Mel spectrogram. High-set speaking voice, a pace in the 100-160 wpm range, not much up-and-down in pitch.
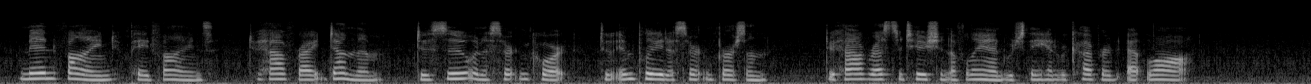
Yes: high, 230 Hz; average, 140 wpm; narrow, 2.3 semitones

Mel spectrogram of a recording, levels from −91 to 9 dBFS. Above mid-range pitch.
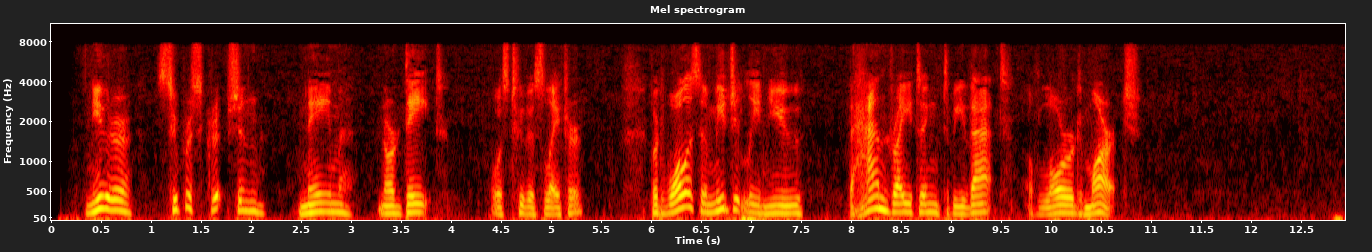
No: medium, 140 Hz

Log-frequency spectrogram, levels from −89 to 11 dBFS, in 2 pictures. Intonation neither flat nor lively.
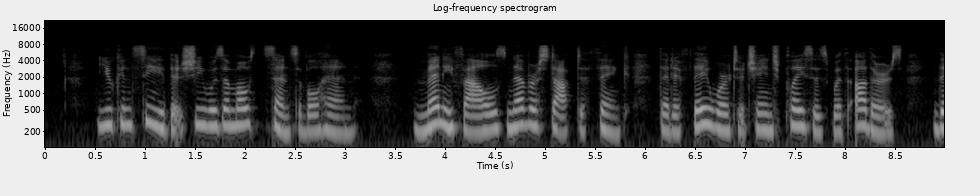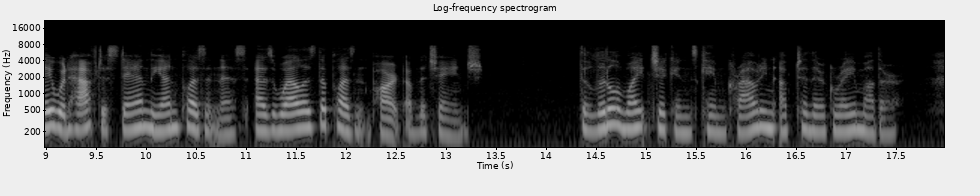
Yes: average, 3.4 semitones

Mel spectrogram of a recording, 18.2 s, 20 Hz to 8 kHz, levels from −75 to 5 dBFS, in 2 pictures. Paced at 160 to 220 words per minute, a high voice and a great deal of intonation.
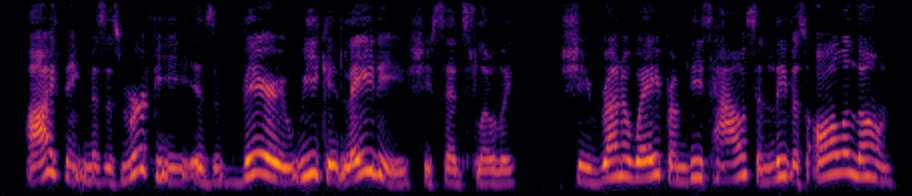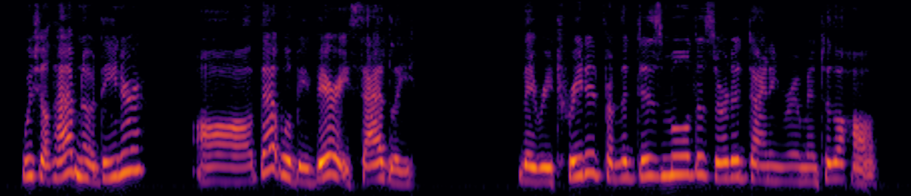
No: average, 150 wpm; high, 220 Hz; wide, 7.2 semitones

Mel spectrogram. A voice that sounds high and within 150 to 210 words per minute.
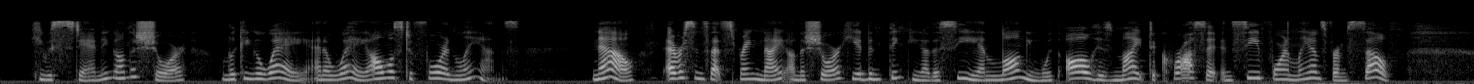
Yes: high, 235 Hz; average, 185 wpm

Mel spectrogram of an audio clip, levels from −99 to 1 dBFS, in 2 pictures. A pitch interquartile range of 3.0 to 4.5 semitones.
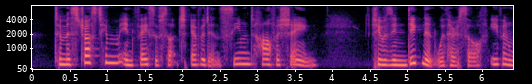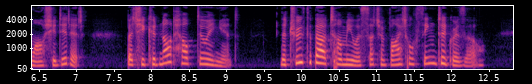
Yes: average, 3.5 semitones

